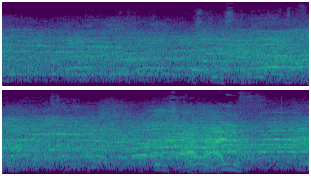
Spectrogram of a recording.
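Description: Spectators in a sports hall talking and calling out, a steady hubbub of many overlapping voices with no clear words.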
